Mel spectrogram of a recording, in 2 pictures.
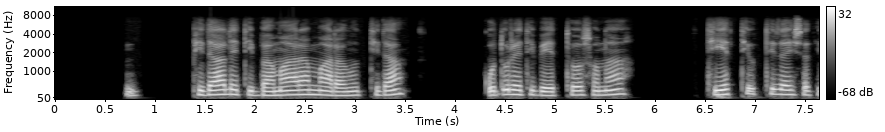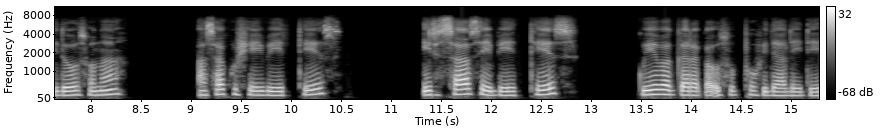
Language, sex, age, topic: Gamo, male, 25-35, government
